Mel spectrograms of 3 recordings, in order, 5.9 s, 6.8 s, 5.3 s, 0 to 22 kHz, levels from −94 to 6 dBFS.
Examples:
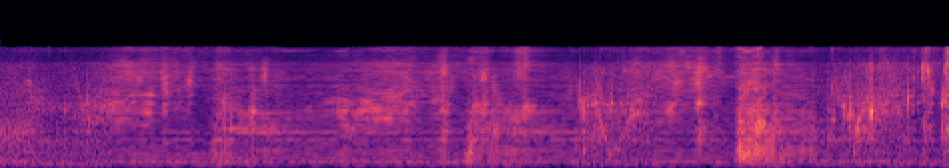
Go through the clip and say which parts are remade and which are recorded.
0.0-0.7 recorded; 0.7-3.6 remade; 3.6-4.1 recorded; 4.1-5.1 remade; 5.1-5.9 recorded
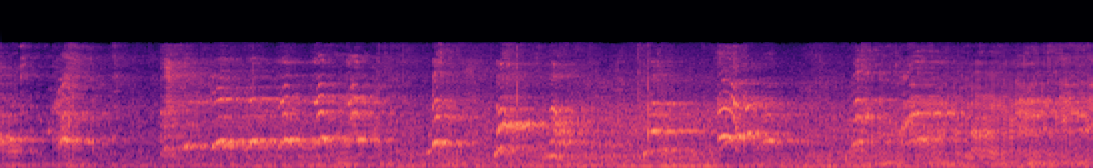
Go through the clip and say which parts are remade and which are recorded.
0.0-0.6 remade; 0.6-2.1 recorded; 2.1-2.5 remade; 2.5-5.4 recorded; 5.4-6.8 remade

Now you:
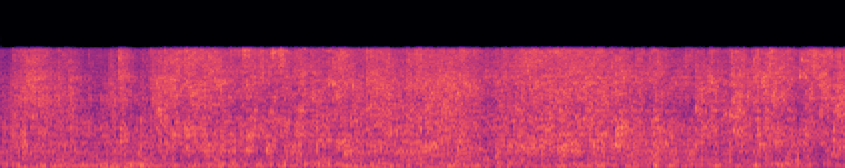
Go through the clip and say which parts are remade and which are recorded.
0.0-1.1 recorded; 1.1-2.2 remade; 2.2-3.0 recorded; 3.0-5.3 remade

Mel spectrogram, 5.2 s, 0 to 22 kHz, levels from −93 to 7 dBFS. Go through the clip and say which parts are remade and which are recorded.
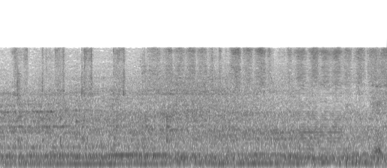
0.0-4.0 recorded; 4.0-4.6 remade; 4.6-5.2 recorded

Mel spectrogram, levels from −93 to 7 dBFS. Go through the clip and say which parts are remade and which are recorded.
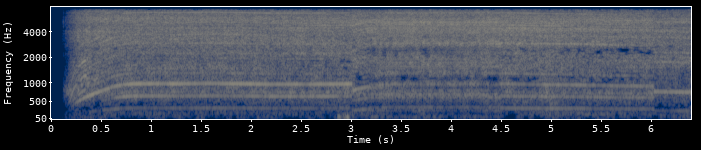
0.0-3.2 recorded; 3.2-4.5 remade; 4.5-6.4 recorded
